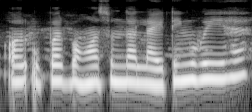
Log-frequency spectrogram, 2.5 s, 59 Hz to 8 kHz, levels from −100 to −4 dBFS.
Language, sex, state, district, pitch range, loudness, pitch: Hindi, female, Chhattisgarh, Raipur, 220-245 Hz, -16 LUFS, 225 Hz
